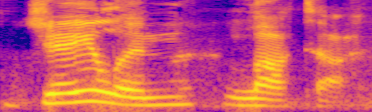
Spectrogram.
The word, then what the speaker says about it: Jalen Latta: He is It is Jalen Latta. I was close. It's just the word, the emphasis, which syllable you put the emphasis on, But he is a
